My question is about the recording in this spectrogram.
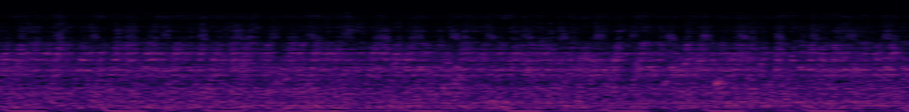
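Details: DeLonghi PrimaDonna Elite Experience after repair, hot chocolate cycle near completion: soft, even hiss of heating liquid over a faint steady stirrer whir, no catches or rattles; chocolate function healthy.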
